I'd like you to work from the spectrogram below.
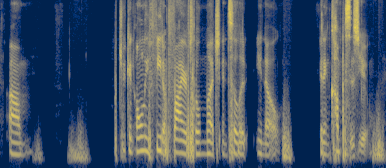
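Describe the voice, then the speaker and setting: A woman speaks very slowly with vocal fry, her pitch fairly low. Long, frequent pauses break up the dry, close sound with no echo. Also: lively intonation. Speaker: group call participant. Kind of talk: casual chat. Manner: halting.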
